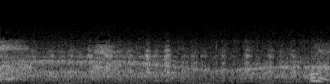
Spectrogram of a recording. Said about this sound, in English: It was a panting but triumphant dog who lay 5 minutes later at his master's feet,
